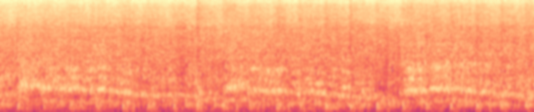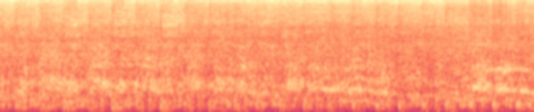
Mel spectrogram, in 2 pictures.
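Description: Live brass street band playing a lively tune: trombone, tenor saxophone and sousaphone over a steady snare-drum beat, loud throughout, with a large crowd cheering along.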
